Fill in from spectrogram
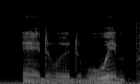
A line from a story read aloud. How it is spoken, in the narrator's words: George Grodman with annoyance murmured scornfully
